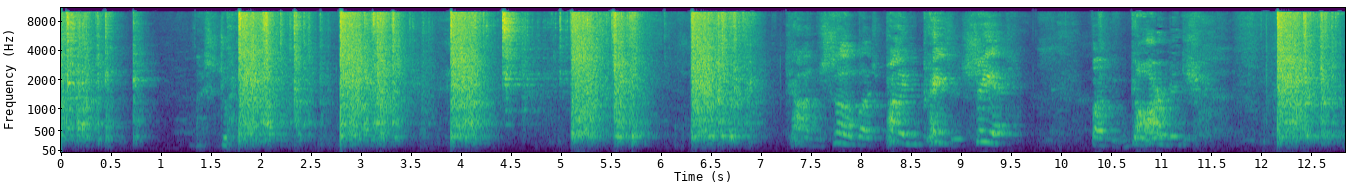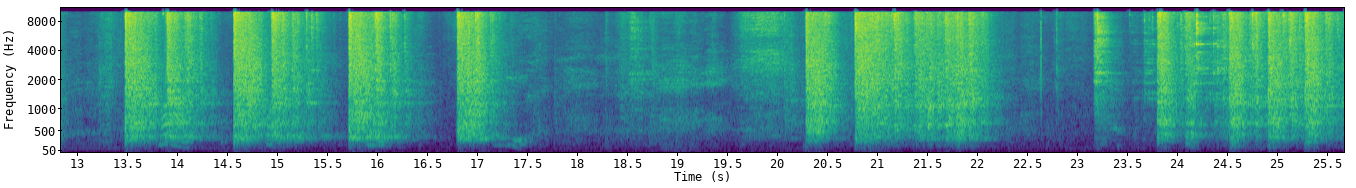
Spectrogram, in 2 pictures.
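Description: A man smashes electronics with loud, repeated crashing blows.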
